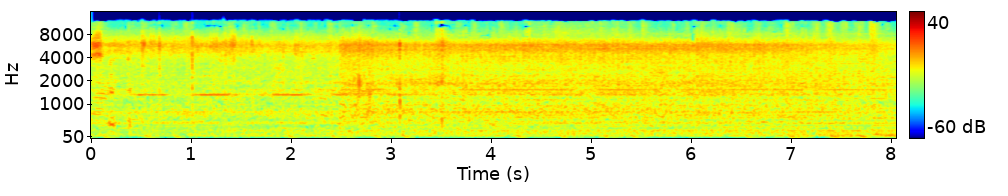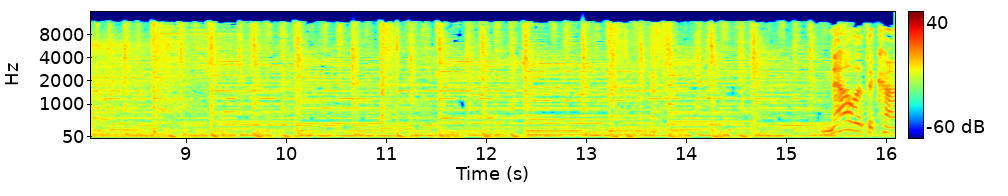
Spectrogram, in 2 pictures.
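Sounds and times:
construction trucks running: 0.0s - 16.0s
music: 0.0s - 16.0s
backup alarm beeping: 0.3s - 4.4s.

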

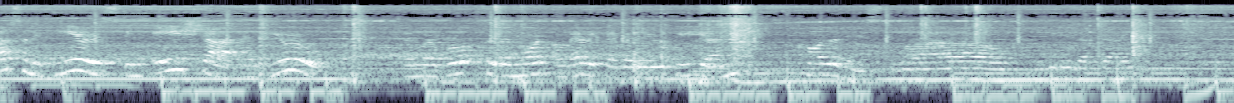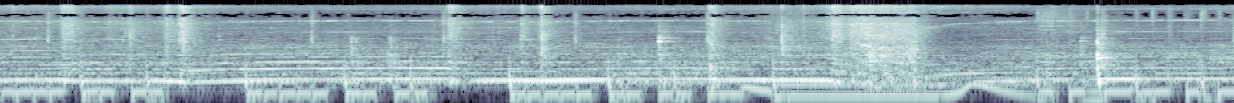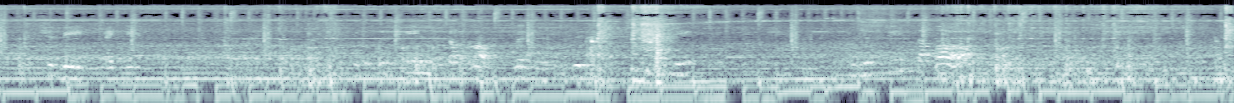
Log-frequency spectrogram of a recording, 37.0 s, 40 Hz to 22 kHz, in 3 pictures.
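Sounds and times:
juicer motor hum: 0.0s - 37.0s.

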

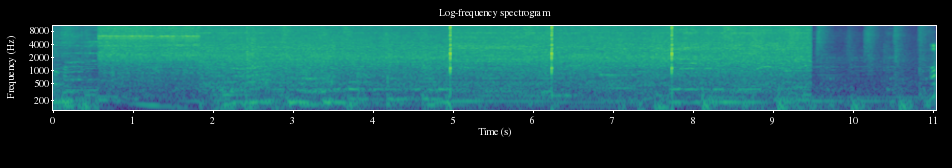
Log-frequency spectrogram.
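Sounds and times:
hair dryer blowing: 0.6s - 9.5s.

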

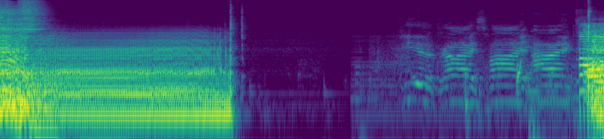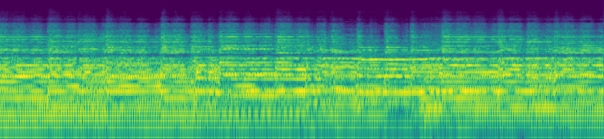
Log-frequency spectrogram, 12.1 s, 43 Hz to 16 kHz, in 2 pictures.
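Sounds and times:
distorted electric guitar chord: 0.0s - 2.3s, 5.8s - 12.0s.

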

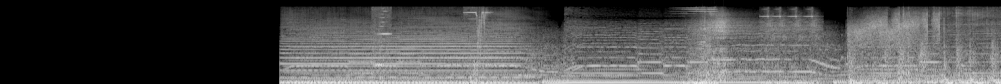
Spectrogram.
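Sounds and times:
train horn sound effect: 2.8s - 6.0s.

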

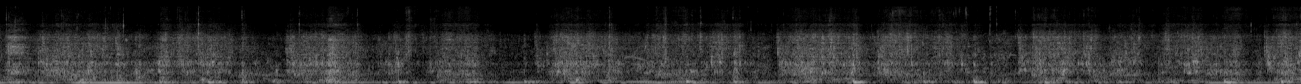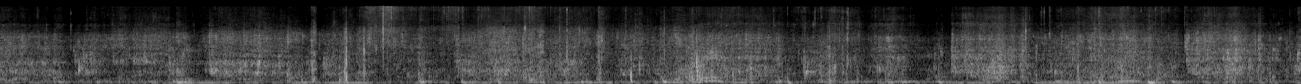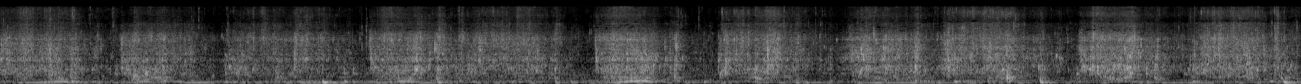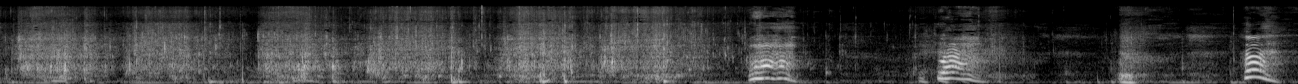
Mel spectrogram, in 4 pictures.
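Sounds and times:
swimmer's arm strokes splashing: 0.0s - 48.2s.

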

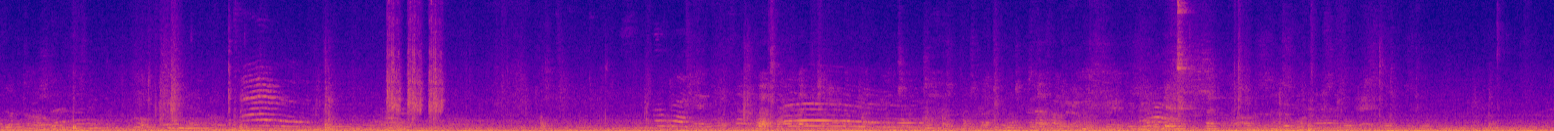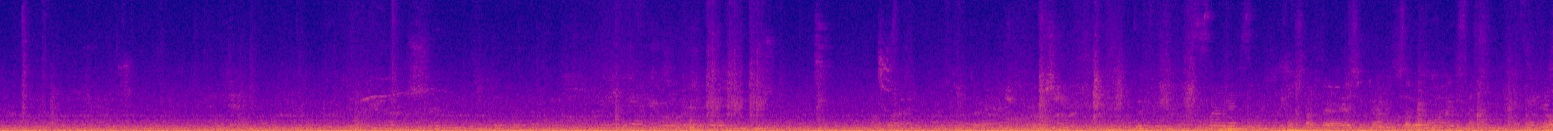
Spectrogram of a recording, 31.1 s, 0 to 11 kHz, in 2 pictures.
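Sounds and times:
faint voices: 0.0s - 31.0s
steady low rumble: 0.0s - 31.0s.

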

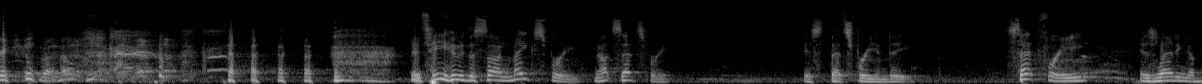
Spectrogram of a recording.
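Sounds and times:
higher laugh: 0.0s - 4.0s
man chuckling: 0.0s - 4.0s.

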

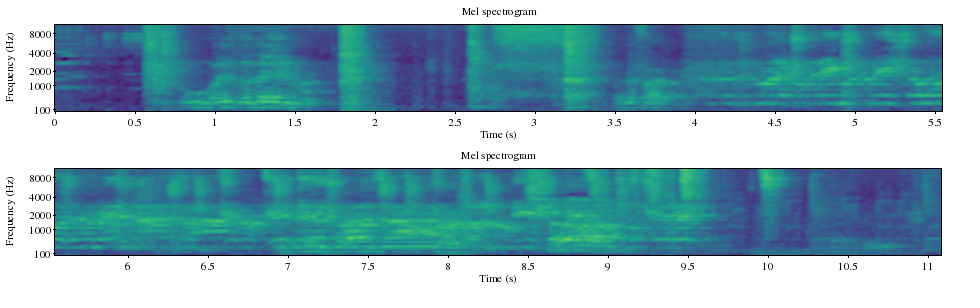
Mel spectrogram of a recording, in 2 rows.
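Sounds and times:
music with held notes: 5.8s - 11.0s
person speaking: 6.9s - 9.5s.

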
